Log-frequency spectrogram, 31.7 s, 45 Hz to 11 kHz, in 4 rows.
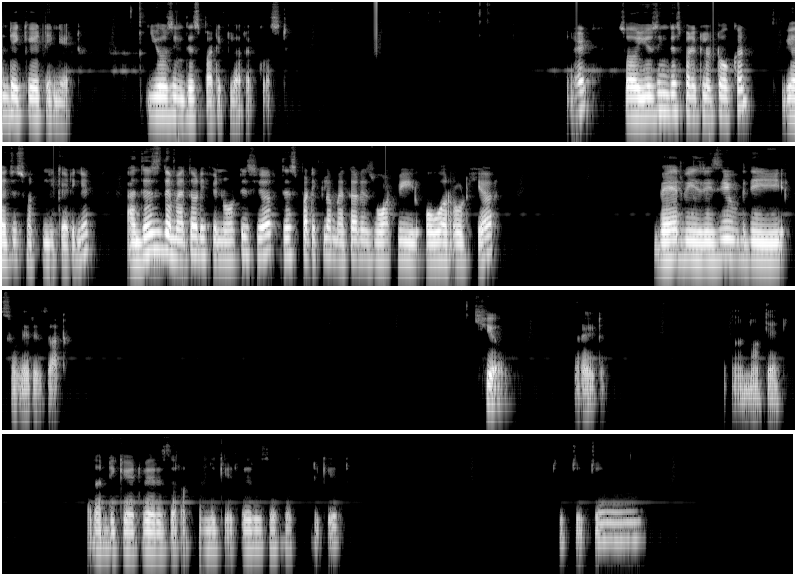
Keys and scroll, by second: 1.4 Return, 7.7 Return.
